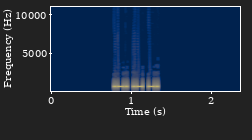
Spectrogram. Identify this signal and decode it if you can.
Morse code, heard as a keyed tone, about 50 wpm, 700 Hz. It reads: RAN
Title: Top Three Letter Combinations in Words 50wpm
